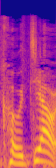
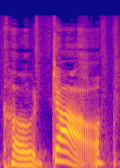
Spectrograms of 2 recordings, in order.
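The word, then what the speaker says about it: 口罩: But the real pronunciation is not Koujiao. It's Koujiao. C-H-A-O. Yeah, C-H-A-O, which actually means like to cover.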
